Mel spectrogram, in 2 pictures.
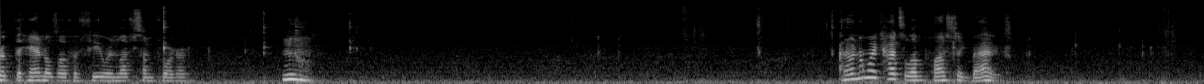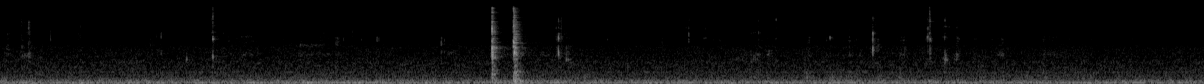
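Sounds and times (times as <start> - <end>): steady low hum: 0.0 - 24.0
person chewing: 4.4 - 8.4, 10.1 - 18.2, 18.8 - 23.1.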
